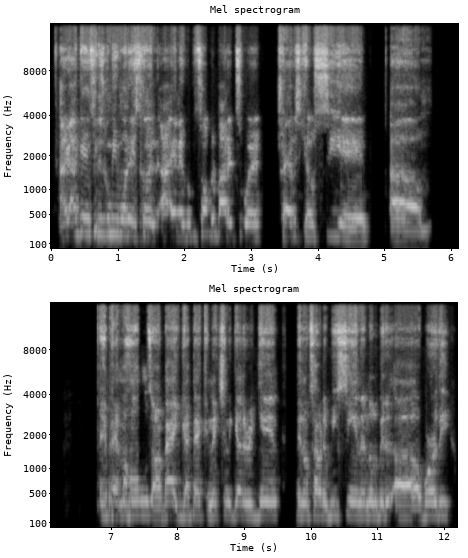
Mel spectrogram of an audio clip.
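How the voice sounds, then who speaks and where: A man hosting a casual sports chat, excitable, stammering and repeating himself. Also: high voice, fairly quick, rough recording. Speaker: podcast host.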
